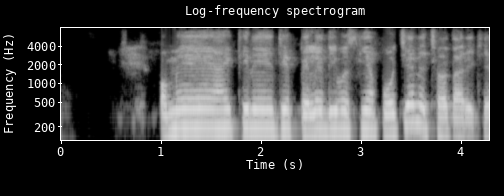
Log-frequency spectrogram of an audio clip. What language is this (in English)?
Gujarati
